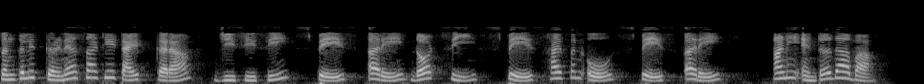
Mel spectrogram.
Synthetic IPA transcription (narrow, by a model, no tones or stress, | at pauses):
səŋkəlit̪kəɾɳjasaʈʰiːʈaip̚kəɾa | d͡ʑisisispesəɾeɖɔʈsispeshajfənospesəɾe | aɽ̃iʔẽɳʈəɾd̪aba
